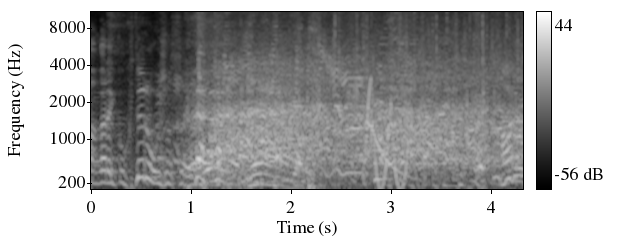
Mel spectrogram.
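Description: A group of men and women laugh and chatter loudly together.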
